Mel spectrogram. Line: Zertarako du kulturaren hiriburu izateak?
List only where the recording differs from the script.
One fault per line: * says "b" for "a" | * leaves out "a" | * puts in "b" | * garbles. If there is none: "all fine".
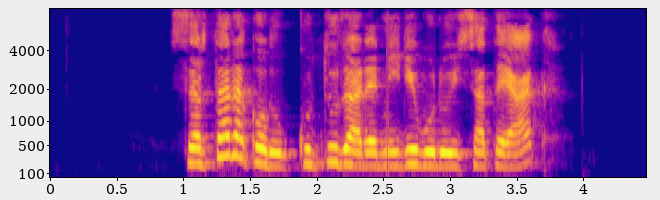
all fine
